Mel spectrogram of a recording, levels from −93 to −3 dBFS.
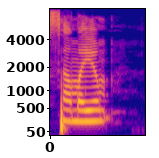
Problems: none marked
